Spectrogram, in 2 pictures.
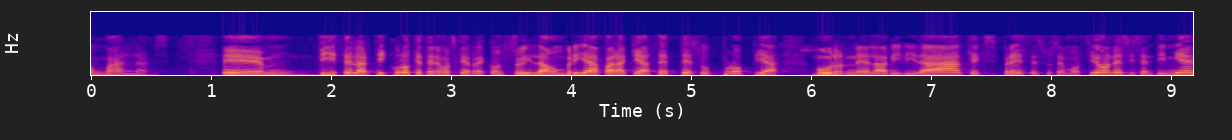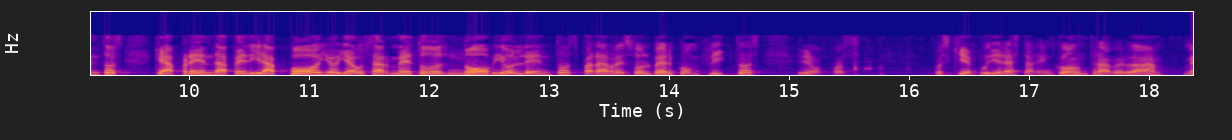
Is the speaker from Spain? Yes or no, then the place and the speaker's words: yes; Spain; now in Mexico; No sé si aquí en México, pero en España, de donde yo soy, dicen, está hecho un flan.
